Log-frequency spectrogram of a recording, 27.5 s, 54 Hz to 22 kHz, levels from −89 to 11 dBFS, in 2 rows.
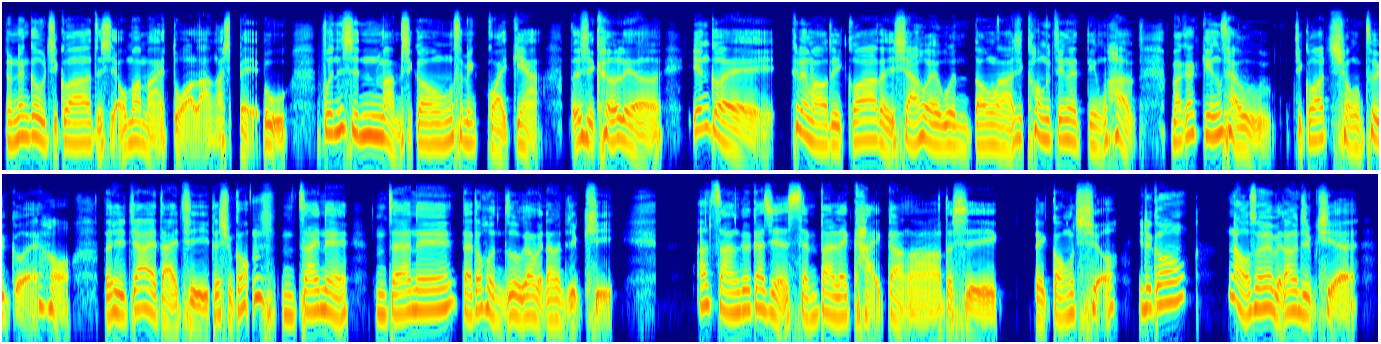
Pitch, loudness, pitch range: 165 Hz, -21 LUFS, 145-190 Hz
